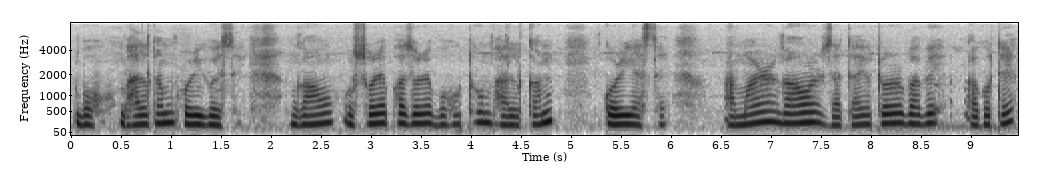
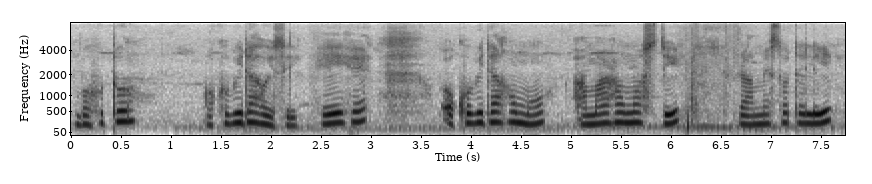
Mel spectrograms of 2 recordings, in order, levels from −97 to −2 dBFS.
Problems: none marked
